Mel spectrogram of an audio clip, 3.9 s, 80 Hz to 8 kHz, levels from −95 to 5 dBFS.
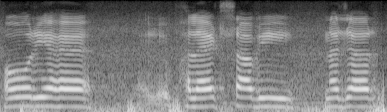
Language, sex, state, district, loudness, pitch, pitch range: Hindi, female, Haryana, Charkhi Dadri, -13 LUFS, 230 Hz, 225-235 Hz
